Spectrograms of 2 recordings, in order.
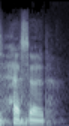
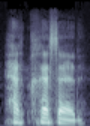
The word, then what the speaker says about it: hesed: The word there is hesed. If you heard Hunter Quinn pronounce it correctly, it's hesed. Hesed.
